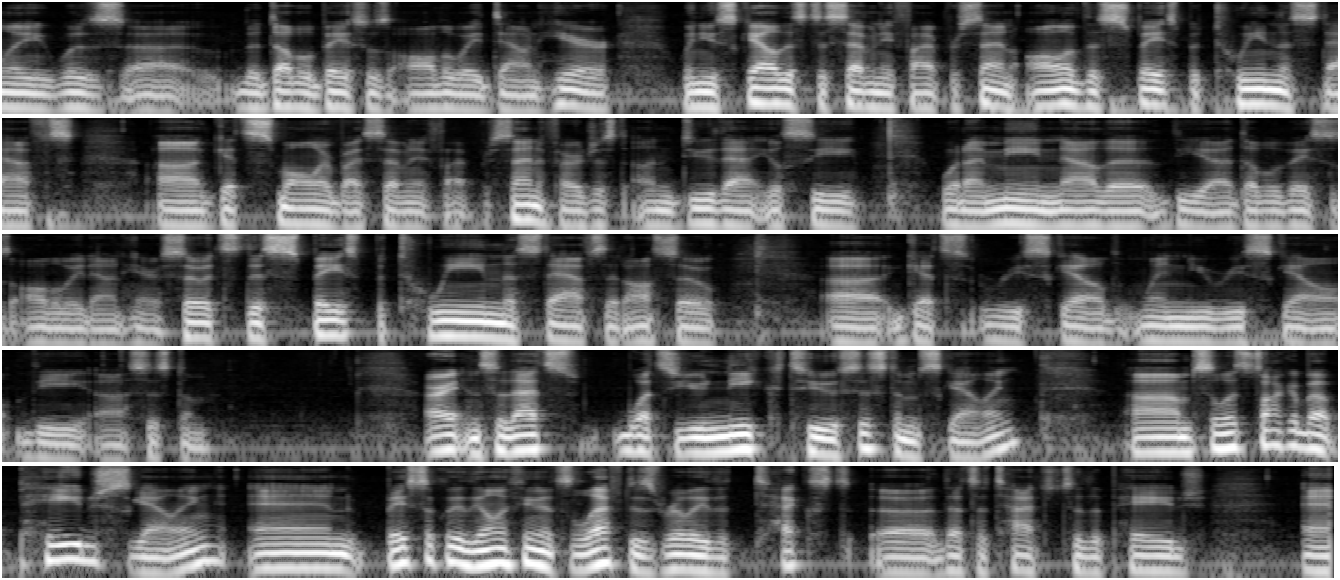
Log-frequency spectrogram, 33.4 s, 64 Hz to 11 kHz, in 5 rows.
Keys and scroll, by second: 9.6 super+z, 19.3-20.2 typing.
